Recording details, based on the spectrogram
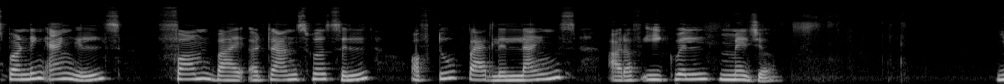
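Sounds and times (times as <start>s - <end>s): faint scratching and rustling: 6.8s - 9.8s.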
